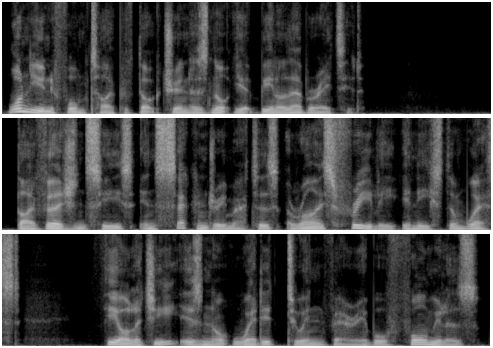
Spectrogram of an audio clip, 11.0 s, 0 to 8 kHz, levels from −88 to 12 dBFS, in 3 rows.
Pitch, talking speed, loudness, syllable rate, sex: 105 Hz, 145 wpm, -20 LUFS, 6.0 syllables/s, male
